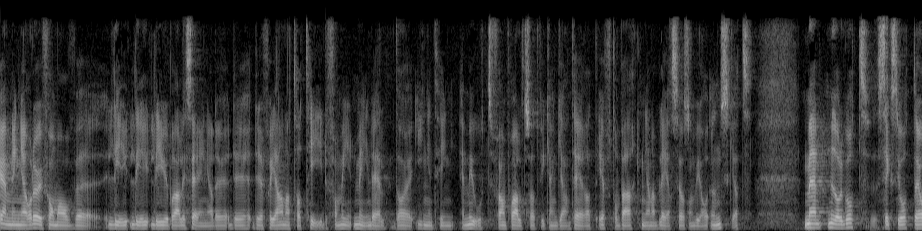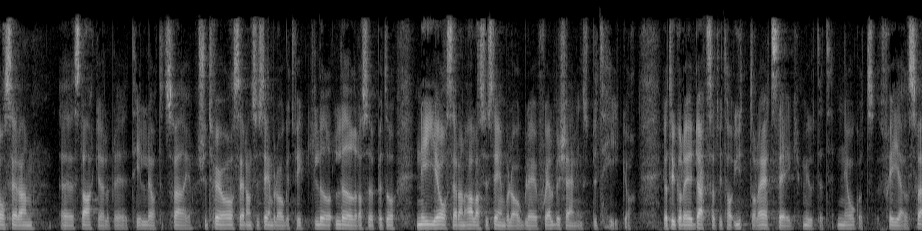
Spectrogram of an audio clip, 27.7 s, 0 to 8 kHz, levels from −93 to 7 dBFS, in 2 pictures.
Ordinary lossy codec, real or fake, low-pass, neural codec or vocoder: AAC, 48 kbps; real; 7.2 kHz; none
